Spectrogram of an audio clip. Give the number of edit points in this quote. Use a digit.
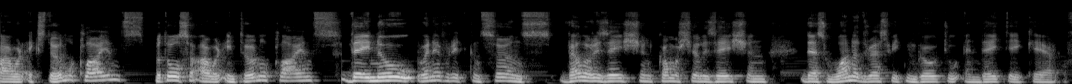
2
